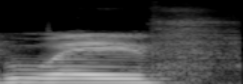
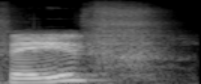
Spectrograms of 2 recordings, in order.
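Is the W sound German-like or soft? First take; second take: soft; German-like. First: The W is soft, like a U. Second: The W sounds German, like a V.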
